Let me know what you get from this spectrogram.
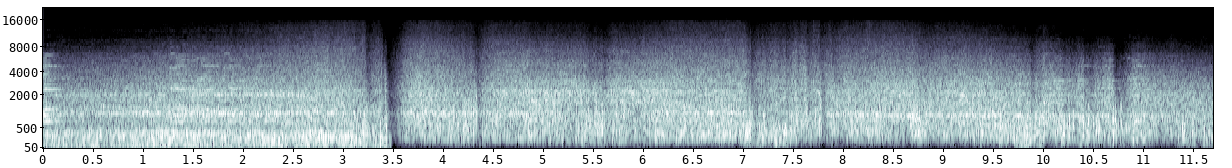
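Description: Hankyu electric train running through a station at speed without stopping: steady rolling, wheel-on-rail noise. About three and a half seconds in, the deep rumble cuts out abruptly and a higher rushing noise carries on.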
